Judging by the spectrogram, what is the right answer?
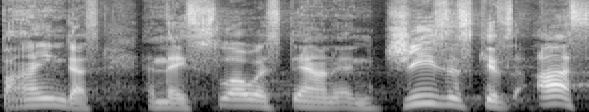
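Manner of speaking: ordinary delivery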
